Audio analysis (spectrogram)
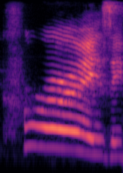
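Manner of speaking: CRAZY stretched long and loud; drawn-out emphasis. Real, not acted. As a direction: lean hard and slow on crazy. Hyping how wild biker week was.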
